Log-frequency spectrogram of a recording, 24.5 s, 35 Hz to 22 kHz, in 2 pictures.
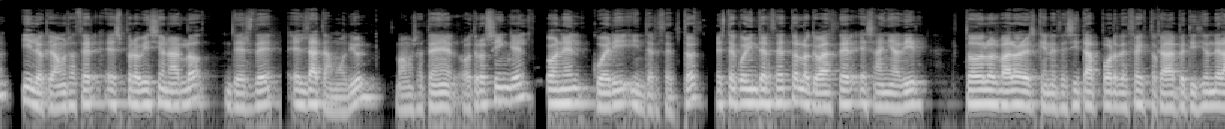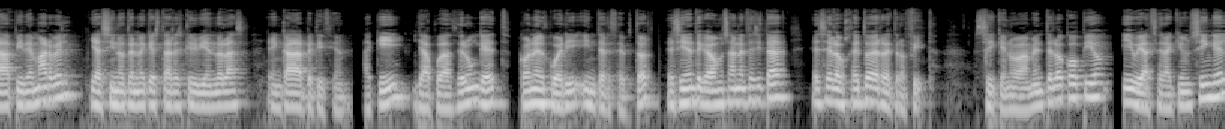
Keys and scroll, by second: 0.1 ctrl+alt+o, 0.6 alt+super+[, 5.3 Return, 5.4 Tab, 7.0 super+b, 14.9 alt+super+[, 17.3 Tab, 22.1 super+c.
